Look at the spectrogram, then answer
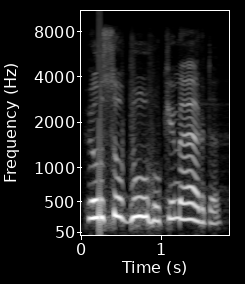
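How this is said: It is said in a thick, deep voice. "Agora você vai engrossar essa voz"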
